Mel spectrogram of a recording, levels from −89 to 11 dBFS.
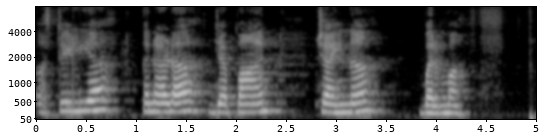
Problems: constant background noise, echo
